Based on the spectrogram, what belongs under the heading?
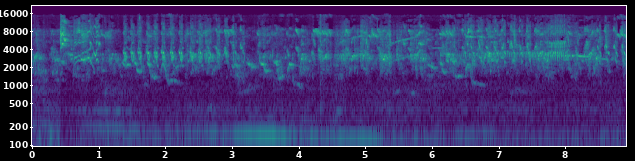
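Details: Common redpolls (Acanthis flammea) in an aviary shared with chaffinches chatter in a busy flock, a dense run of high, dry twitters and buzzy notes over a steady low hum.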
